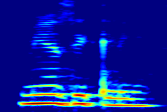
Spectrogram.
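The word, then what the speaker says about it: Musical.ly: Oye, tú dijiste que empezaste también en, la verdad no sé cómo se pronuncia, Musically. – Musically, sí.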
